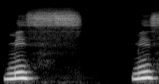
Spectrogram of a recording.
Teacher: سین کو باریکی سے ادا کرتے ہوئے سیٹی کی آواز آنی چاہیے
